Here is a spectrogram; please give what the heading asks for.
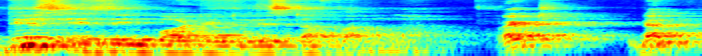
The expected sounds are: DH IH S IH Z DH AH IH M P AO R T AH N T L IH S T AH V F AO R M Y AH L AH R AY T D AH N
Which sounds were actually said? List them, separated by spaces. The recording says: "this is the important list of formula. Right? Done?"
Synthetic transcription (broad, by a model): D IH S IH Z IH M P AO R T AH N T L IH S T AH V P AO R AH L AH R AY T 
